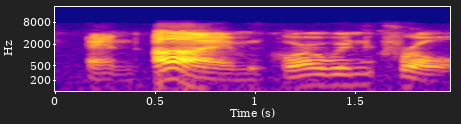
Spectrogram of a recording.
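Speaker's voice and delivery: put-on conclusive, final-sounding tone. Retelling how a co-host said his name, imitating Corwin's final-sounding sign-off. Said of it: "the way that he said it".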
